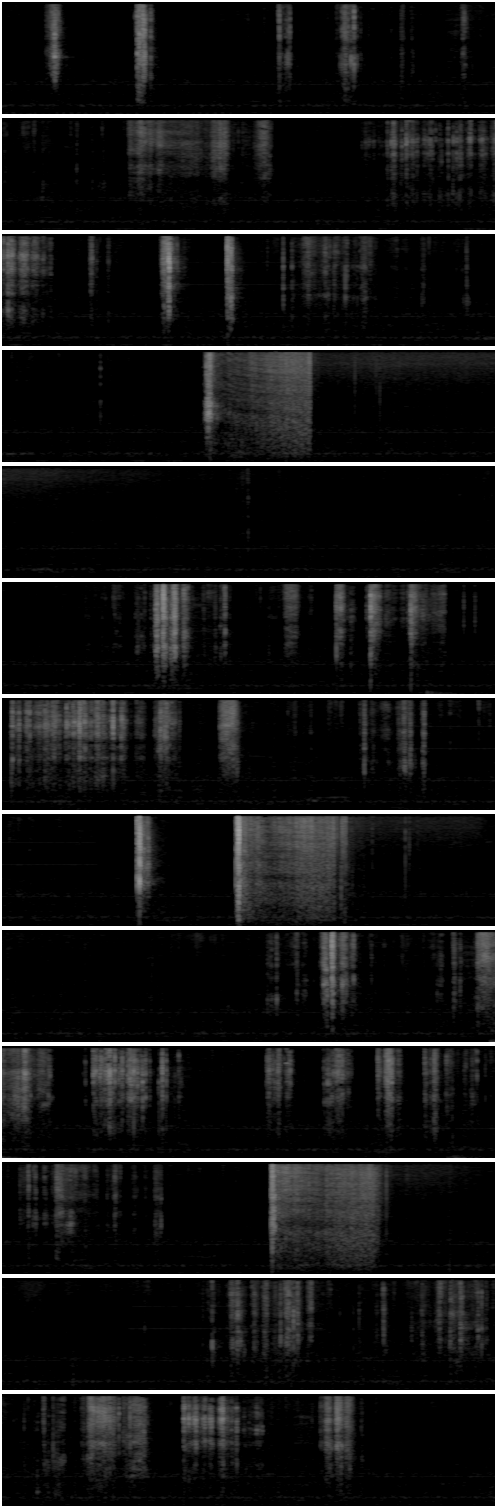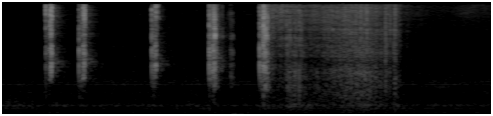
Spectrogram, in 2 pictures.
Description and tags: Stricking a Match
In this audio I recorded my handling of a match box and my various attempts of lighting a match.
burn, crackle, fire, flame, light, match, matchbox, OWL, strike, striking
